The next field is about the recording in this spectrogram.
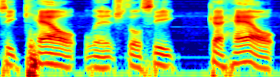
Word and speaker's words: Cathal: and it looks like Cathal. I used to mispronounce it all the time, and I think a lot of people did. The T is actually silent in his name,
